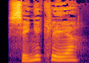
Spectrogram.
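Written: sengeklæder

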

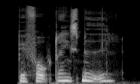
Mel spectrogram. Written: BEFORDRINGSMIDLER

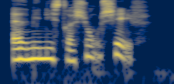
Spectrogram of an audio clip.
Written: administrationschef

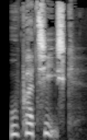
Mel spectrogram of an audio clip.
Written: upartisk

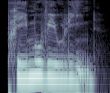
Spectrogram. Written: primoviolin

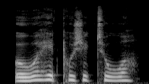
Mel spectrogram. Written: overheadprojektor

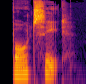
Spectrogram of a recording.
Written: bortset

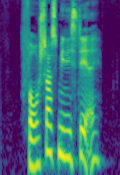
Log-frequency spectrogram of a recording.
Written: Forsvarsministerium

